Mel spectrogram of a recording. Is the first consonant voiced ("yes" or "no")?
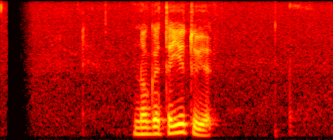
yes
